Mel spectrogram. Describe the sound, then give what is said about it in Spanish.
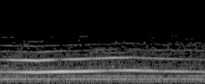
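A police patrol car's siren wails as the car speeds through deserted streets in Tangier, a sustained tone gliding slowly up and down over a low engine rumble, with no talk. “La sirena ulula mientras el auto se lanza a toda velocidad por las desiertas calles de Tánger.”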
